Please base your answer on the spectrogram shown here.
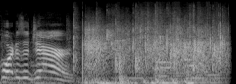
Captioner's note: audience applauding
